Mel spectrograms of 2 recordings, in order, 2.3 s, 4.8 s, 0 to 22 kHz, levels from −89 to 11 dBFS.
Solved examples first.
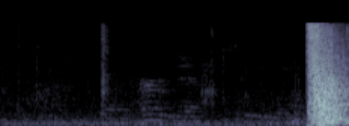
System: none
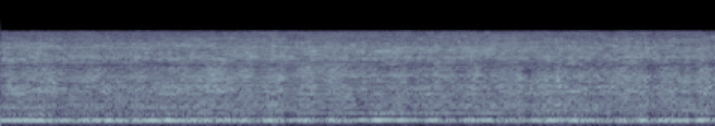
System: vocoder, HiFi-GAN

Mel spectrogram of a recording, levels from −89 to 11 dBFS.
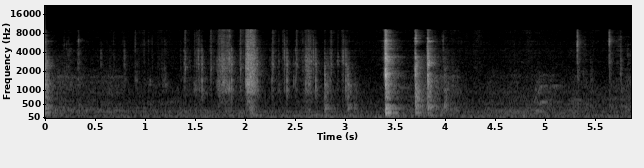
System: vocoder, BigVGAN v2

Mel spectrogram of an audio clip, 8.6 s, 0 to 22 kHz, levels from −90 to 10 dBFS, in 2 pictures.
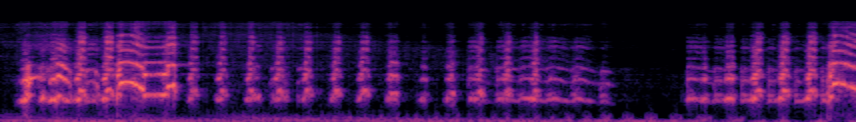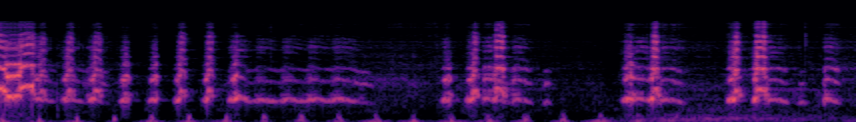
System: vocoder, WaveNeXt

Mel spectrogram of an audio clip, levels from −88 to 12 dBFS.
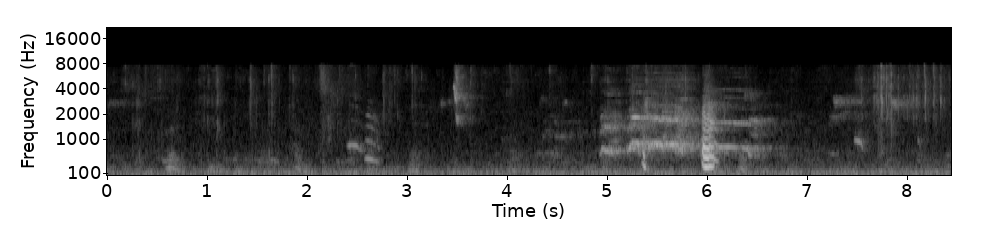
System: none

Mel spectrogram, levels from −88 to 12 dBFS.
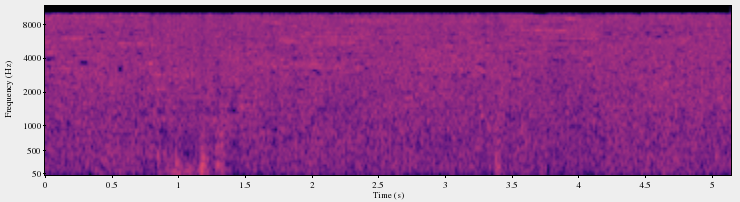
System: none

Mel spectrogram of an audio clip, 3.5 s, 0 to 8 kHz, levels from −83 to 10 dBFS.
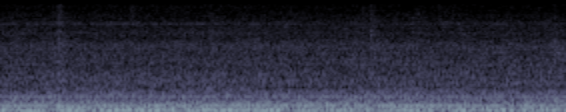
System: none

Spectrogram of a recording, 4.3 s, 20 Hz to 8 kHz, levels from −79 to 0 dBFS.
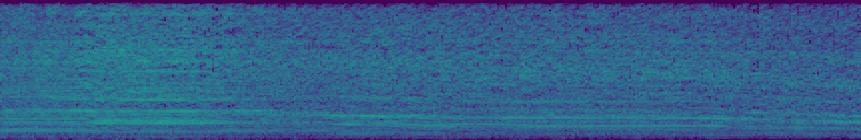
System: none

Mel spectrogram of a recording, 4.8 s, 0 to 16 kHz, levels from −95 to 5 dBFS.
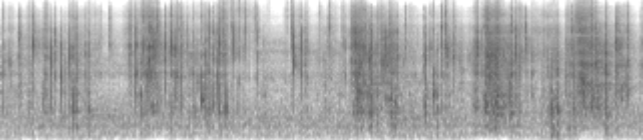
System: autoencoder, DAC-VAE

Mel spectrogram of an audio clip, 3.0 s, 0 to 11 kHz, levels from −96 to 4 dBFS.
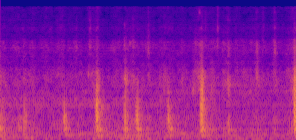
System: vocoder, Vocos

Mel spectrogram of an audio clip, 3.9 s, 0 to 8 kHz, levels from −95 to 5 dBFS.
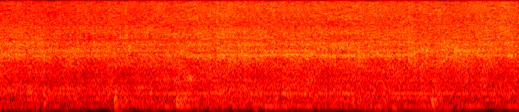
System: codec, SNAC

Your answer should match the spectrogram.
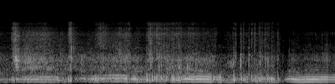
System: none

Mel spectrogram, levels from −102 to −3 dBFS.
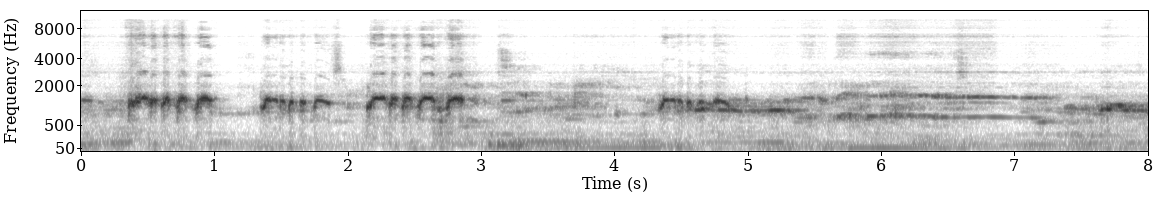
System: codec, SNAC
